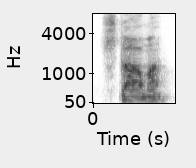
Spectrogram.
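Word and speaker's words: Starmer: We're going to see a huge backlash against Kia Dharma and of course Stararma rhymes with karma.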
